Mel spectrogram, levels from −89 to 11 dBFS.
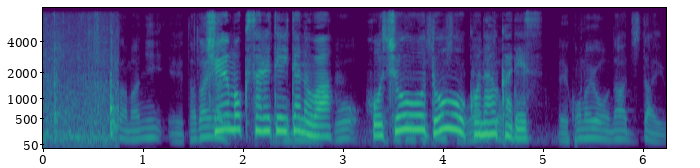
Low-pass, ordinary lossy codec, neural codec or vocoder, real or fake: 7.2 kHz; none; none; real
